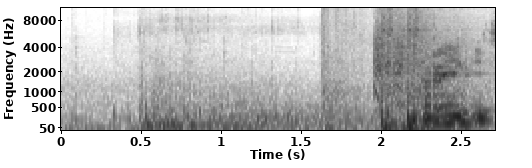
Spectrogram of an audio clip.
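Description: Bomb defusal in CS:GO on the Nuke map during a competitive match, a steady mechanical clicking and rattling that rises in loudness partway through, under a player's voice.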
